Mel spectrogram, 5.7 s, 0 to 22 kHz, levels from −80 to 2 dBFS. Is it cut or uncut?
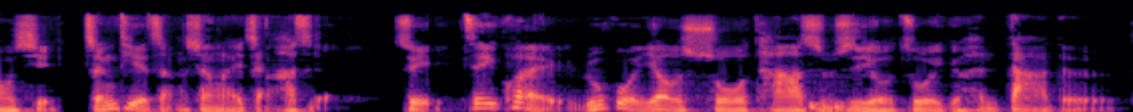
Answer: cut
